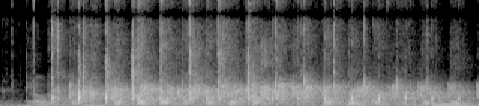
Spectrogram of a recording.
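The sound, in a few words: audience applause at a book presentation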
